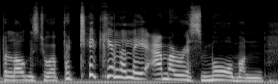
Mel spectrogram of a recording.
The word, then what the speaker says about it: Mormon: You said it right the first time, dear. – Because it's M-O-N at the end, isn't it? – Yes. – Not M-A-N, like a superhero. – No. – More man.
